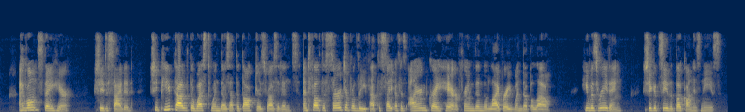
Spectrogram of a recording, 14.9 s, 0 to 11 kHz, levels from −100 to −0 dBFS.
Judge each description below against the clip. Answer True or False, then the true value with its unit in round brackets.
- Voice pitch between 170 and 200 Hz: True (190 Hz)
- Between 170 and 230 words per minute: True (195 wpm)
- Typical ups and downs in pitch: True (3.2 semitones)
